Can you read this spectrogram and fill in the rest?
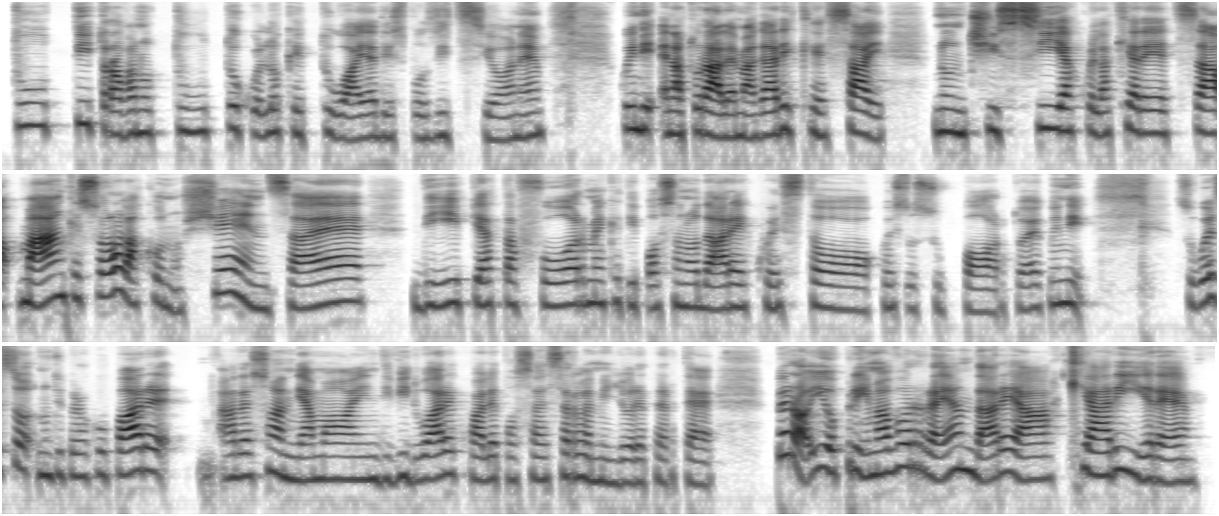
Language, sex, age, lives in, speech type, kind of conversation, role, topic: Italian, female, 40-44, Italy, conversation, advice, advisor, Come posso convalidare la mia idea di business prima di investire tempo e denaro?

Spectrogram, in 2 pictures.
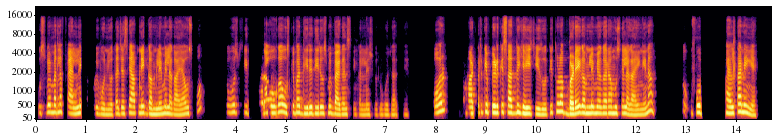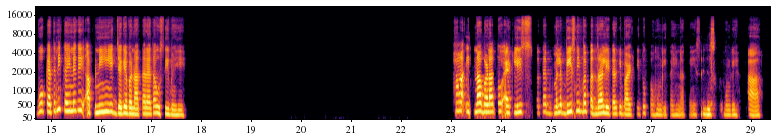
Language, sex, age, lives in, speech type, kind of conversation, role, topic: Hindi, female, 30-34, India, conversation, podcast, guest, Small-space balcony garden ko simple kaise rakhein?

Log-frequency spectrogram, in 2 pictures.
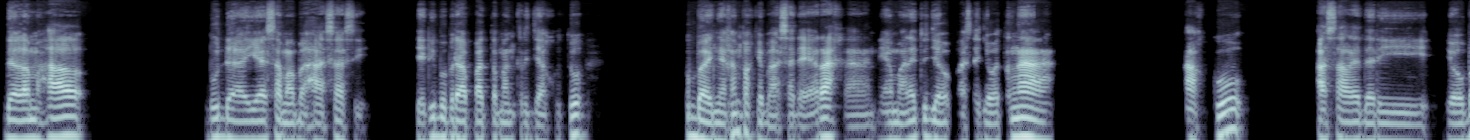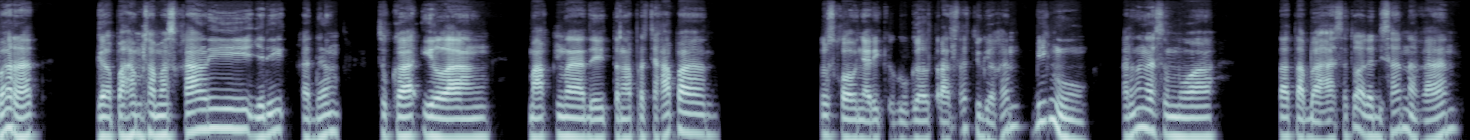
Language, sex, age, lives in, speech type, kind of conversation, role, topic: Indonesian, male, 25-29, Indonesia, conversation, advice, user, Bagaimana cara mengatasi rasa kesepian dan sulit mendapat teman setelah pindah?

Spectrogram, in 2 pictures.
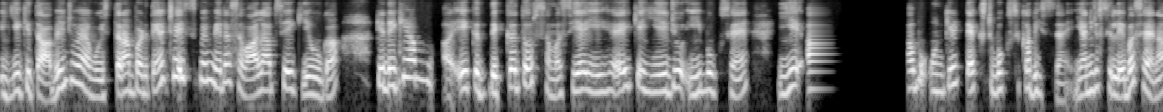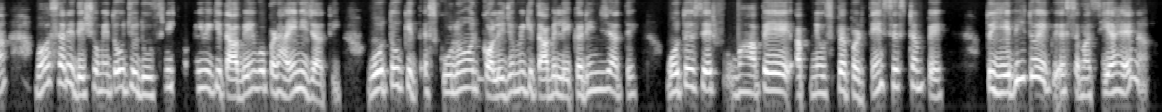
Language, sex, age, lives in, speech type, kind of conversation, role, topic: Hindi, female, 50-54, United States, conversation, unstructured, none, आपके लिए ई-पुस्तकों और मुद्रित पुस्तकों में क्या अंतर है?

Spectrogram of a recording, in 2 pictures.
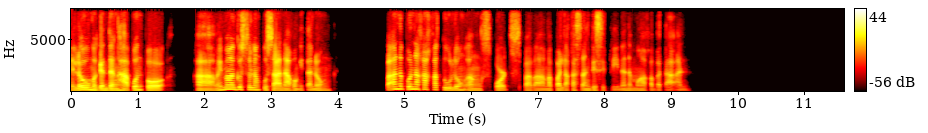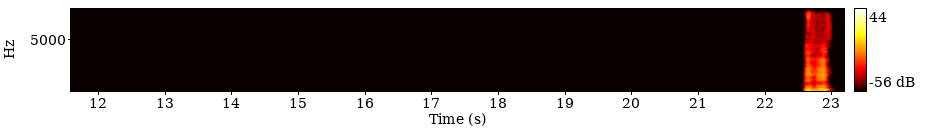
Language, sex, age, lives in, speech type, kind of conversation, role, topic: Filipino, male, 35-39, Philippines, read, expert-assistant, asker, Paano napapalakas ng sports ang disiplina ng kabataan?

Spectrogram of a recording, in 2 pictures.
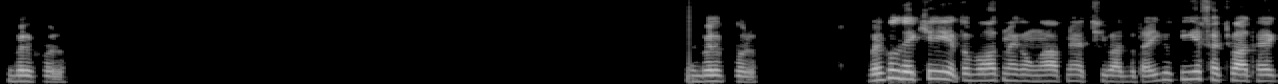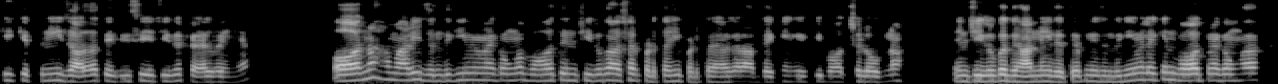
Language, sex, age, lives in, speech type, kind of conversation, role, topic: Hindi, male, 20-24, India, conversation, unstructured, none, क्या आपको लगता है कि डिजिटल मीडिया ने खबरों की दुनिया बदल दी है?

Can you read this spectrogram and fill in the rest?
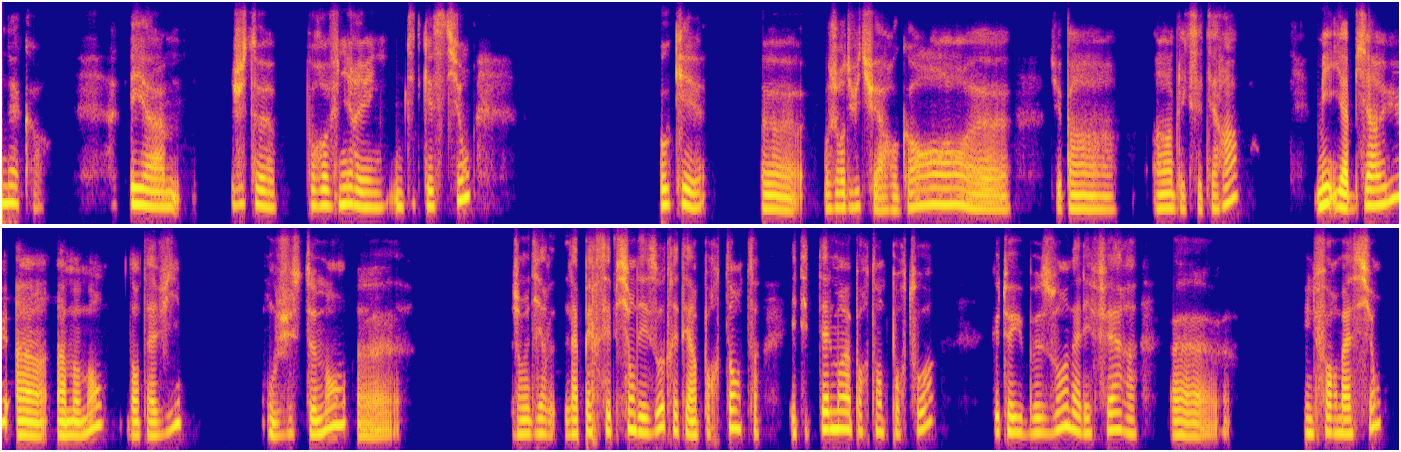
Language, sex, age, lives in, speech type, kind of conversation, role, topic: French, female, 45-49, France, conversation, podcast, host, Comment renforces-tu ta confiance au quotidien ?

